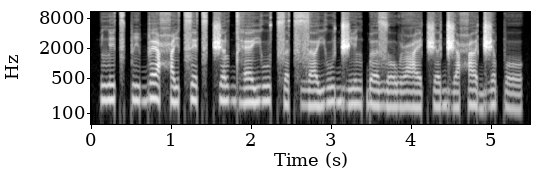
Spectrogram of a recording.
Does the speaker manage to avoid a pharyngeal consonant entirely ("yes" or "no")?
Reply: no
